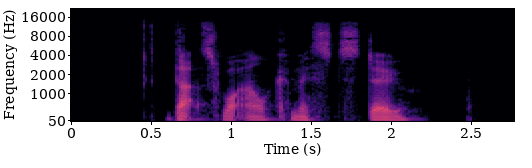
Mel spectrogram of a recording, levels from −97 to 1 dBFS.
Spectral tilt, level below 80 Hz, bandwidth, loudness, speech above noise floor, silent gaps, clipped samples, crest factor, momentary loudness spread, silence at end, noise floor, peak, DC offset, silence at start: -4.5 dB/octave; -76 dBFS; 15 kHz; -47 LUFS; 38 dB; none; under 0.1%; 24 dB; 6 LU; 0.65 s; -84 dBFS; -24 dBFS; under 0.1%; 0.6 s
